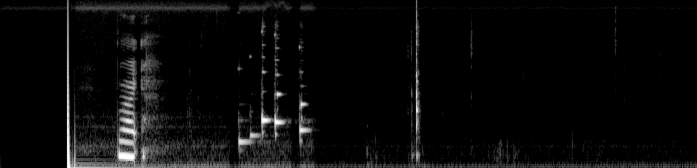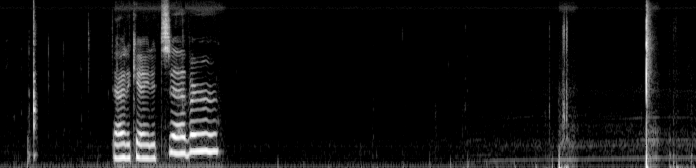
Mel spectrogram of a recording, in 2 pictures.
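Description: A game menu gives short clicks as options are picked.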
